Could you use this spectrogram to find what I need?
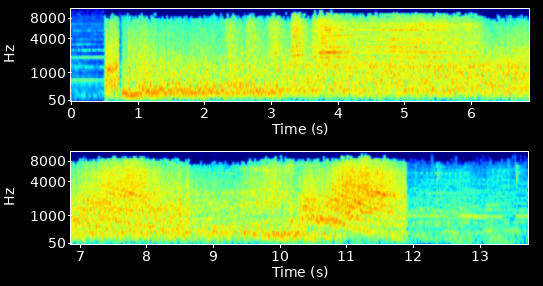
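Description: A multistage rocket launches after a countdown with a sudden, loud, sustained roar of engine thunder that rumbles for about eleven seconds, then cuts off abruptly to a quieter tonal background.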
